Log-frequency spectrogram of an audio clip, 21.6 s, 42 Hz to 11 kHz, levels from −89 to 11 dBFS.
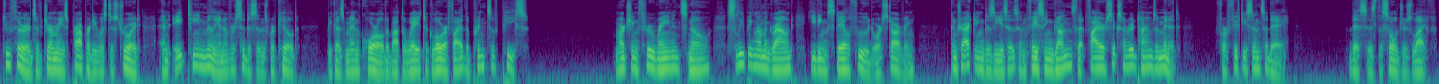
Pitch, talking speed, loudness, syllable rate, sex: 110 Hz, 170 wpm, -20 LUFS, 5.7 syllables/s, male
